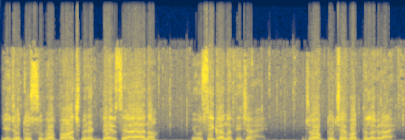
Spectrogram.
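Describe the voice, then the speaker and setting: A man's voice: medium pitch, normal speed, husky, natural voice. A man voicing a harsh, suspicious restaurant boss who scolds his worker in a cartoon story. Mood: angry, scolding. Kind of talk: Hindi cartoon story acting.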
